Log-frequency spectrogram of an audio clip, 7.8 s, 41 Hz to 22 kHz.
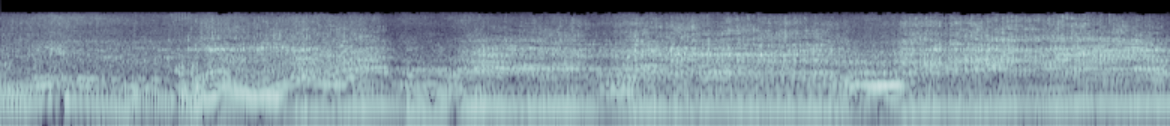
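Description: Off-road 4x4's engine revving hard, its pitch dropping and climbing again several times, with a deep dip about a second in and another near three seconds in.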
